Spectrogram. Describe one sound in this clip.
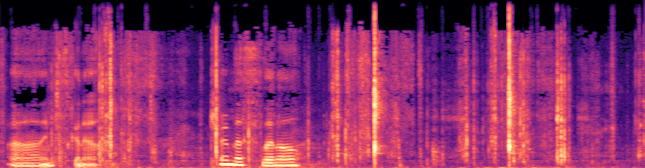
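A paper punch clicks sharply as it cuts through card.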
